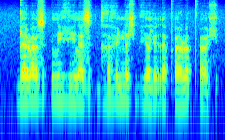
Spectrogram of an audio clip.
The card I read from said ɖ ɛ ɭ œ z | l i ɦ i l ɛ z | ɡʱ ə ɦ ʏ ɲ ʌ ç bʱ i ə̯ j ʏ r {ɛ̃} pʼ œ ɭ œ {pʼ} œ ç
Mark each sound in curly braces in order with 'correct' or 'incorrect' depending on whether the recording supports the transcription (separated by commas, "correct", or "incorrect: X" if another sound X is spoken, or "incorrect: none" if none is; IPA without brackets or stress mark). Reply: incorrect: ɛ, correct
